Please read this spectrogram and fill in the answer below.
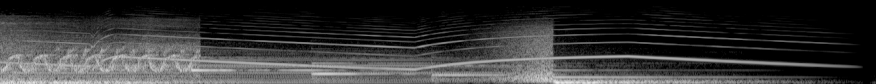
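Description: Emergency vehicle's electronic siren on a fast yelp, about four warbles a second, switching just over a second in to a slow wail that sweeps down, up and down again, fading near the end.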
